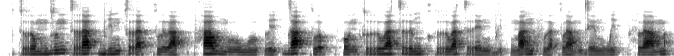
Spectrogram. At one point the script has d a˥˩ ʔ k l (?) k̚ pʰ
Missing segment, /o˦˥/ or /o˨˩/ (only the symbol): o˨˩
